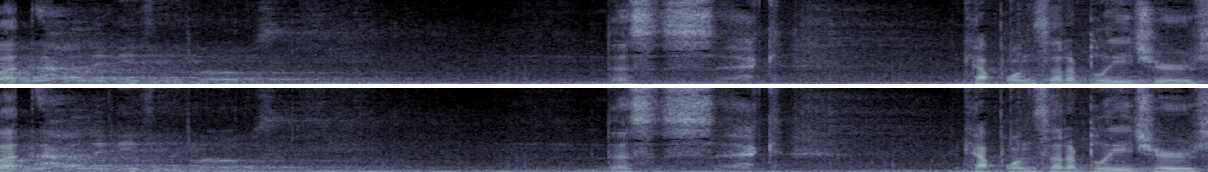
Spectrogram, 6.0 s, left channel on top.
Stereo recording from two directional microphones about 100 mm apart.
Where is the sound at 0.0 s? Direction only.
30° left (ahead or behind).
